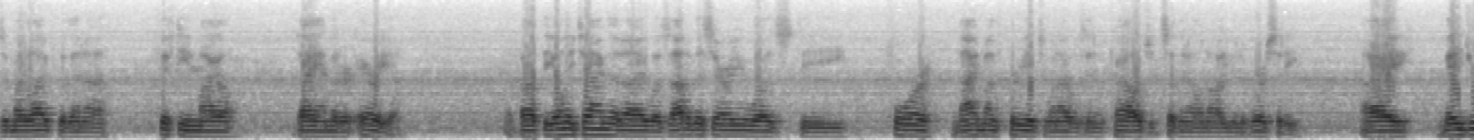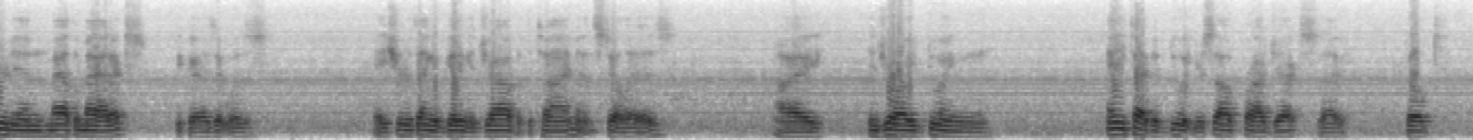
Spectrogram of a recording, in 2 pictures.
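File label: wisconsin, dialects of English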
